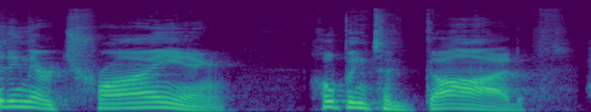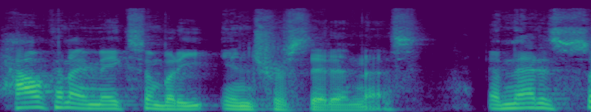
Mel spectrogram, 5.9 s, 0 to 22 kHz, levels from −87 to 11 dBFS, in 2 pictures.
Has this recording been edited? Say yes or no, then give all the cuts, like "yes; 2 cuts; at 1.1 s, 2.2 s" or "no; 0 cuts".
no; 0 cuts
